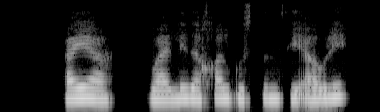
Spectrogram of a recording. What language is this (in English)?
Pashto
